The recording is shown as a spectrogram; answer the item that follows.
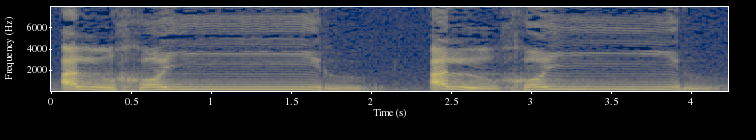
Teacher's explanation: ro dibaca dengan tipis ketika didahului oleh huruf ya yang sukun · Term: ra dibaca tipis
